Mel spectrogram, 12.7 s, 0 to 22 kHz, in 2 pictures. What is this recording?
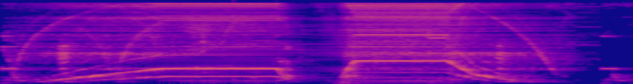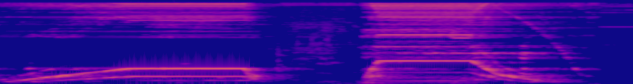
Sound effects > Other mechanisms, engines, machines
Motors Linear Actuator Medium Sized
The sound of a medium sized linear actuator from a resin 3D printer. This screw shaped mechanism pushes a roughly face sized platform up and down. The first sound of each cycle is retracting and the second sound is it extending. This sound contains two versions. The “dirty version” has accurate reverb and harmonization with the inside of the plastic casing of the machine. The “clean version” has most extraneous sounds excised, allowing for easier audio mixing with other sounds at the cost of sounding muffled on its own.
